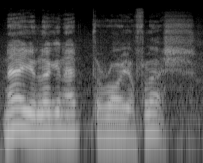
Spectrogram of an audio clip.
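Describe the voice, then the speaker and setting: Older guy, high pitched, rambling storyteller, music going behind him. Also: steady tone, normal speed. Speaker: reality show cast member. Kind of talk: casual banter.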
